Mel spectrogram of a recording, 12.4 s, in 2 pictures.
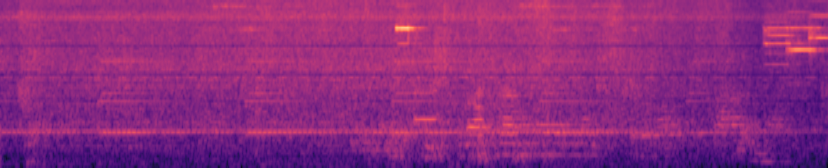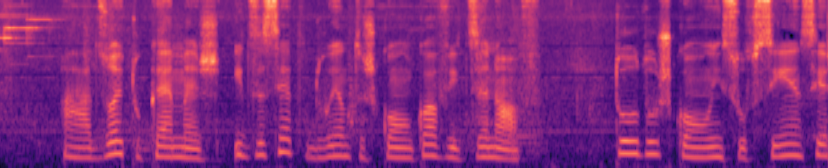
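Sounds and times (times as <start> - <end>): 
steady electronic hum in intensive care unit: 0.0 - 12.4
thin tonal beeps from intensive care unit machines: 0.8 - 7.1
speech: 3.5 - 4.4, 6.7 - 12.4.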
